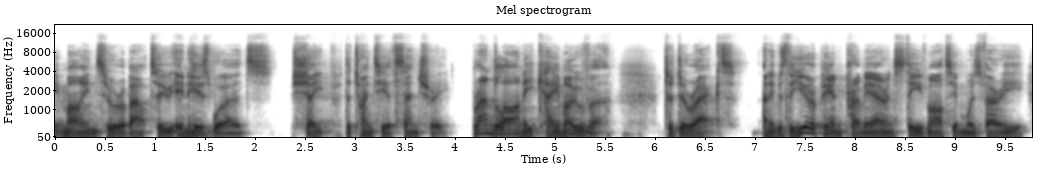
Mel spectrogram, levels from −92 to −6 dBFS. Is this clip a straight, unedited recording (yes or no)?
yes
